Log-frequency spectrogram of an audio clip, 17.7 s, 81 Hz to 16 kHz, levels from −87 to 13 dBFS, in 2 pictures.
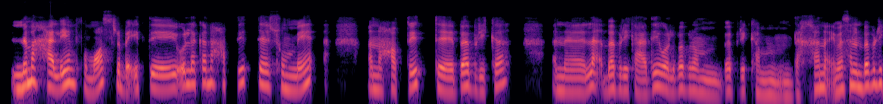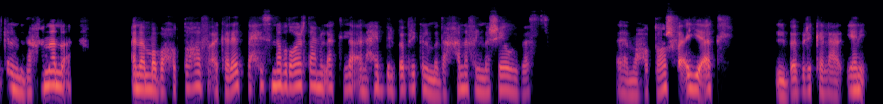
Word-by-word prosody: إنما 215 +9 +8
حاليًا 220 0 +6
في 235 - -7
مصر - - +2
بقِت - - -1
يقول 180 +3 +4
لك 225 +1 0
أنا 240 0 +2
حطيت 235 +1 -5
سمّاق، 190 +2 0 0.5
أنا 175 -1 -1
حطيت 190 +5 0
بابريكا، 175 +5 +3 0.5
أنا 155 -2 -2
لأ، - - +2
بابريكا 165 -4 0
عادية 185 +9 +1
ولا 175 -4 +2
بابر 170 -2 0 0.3
بابريكا 160 -2 -4
مُدخنّة، 130 +8 -3
مثلًا 180 +6 +2
البابريكا 215 +2 +2
المُدخنّة 170 +6 +1
أنا 200 -2 +1 0.6
أنا 185 -1 +5
امّا 175 -1 +2
باحطها 175 +5 -5
في - - -5
أكلات 195 +2 -1
باحس 215 +4 -5
إن 210 - +3
هي 215 - +1
بتغير 200 +1 +1
طعم 210 -2 -2
الأكل، 195 -2 -7
لأ - - -2
أنا 160 - -6
أحب 185 -1 -5
البابريكا 175 +1 -6
المُدخنّة 155 +5 -4
في 170 - -10
المشاوي 160 +1 0
بس، - - -14 0.7
آآ، - - -7
ما - - -6
أحطهاش - - 0
في - - +1
أي - - +4
أكل، - - -5 0.4
البابريكا 150 +5 -3
الع 140 -2 -4
يعني 170 0 -1
180 Hz, 180 wpm, -25 LUFS, 160-205 Hz, 0.7 s, إنما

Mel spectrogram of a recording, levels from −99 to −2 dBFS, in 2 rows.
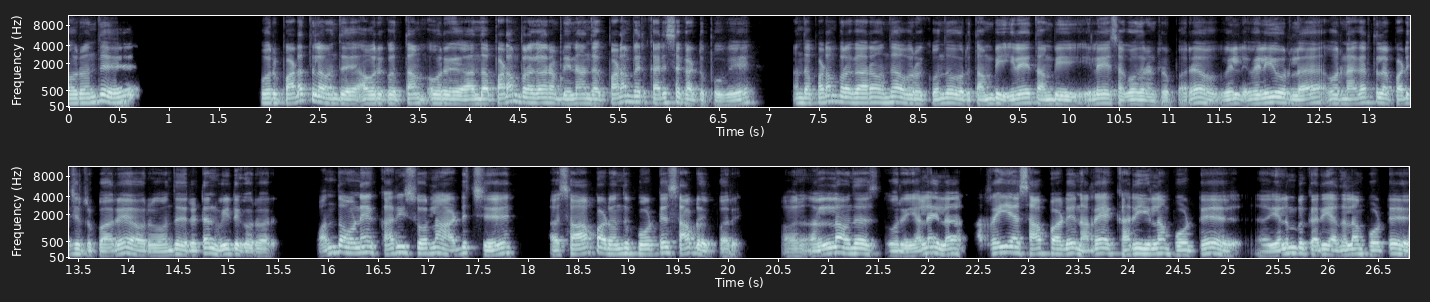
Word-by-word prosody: அவர் 125 +1 +2
வந்து 150 +7 +1 1.6
ஒரு 130 0 +2
படத்துல 190 +10 +2
வந்து 120 -1 +1 0.2
அவருக்கு 120 +1 +1
ஒரு - - -7
தம் 130 0 -2 0.5
அந்த 115 +1 +3
படம் 170 +8 0
பிரகாரம் 135 -1 +2
எப்படினா, 115 +1 0
அந்த 120 -1 +1
படம் 155 +6 -1
பெயர் 150 -2 -2
கரிச 135 +3 -1
காட்டு - - 0
பூவே. 95 +2 0 0.5
அந்த 135 0 0
படம் 165 +5 -1
பிரகாரம் 140 -1 +2
வந்து 145 +3 -1
அவருக்கு 115 -4 -1
வந்து 130 +3 +1
ஒரு - - -1
தம்பி, 120 +4 +1
இளைய 125 +4 +3
தம்பி, 110 +1 +1 0.3
இளைய 125 +3 +1
சகோதரன் 105 -2 0
இருப்பாரு. 90 - -4
அவர் 95 - -2
வெளி 120 +3 +2
வெளியூர்ல 135 -3 +3 0.3
ஒரு 120 0 -2
நகரத்துல 135 +3 -1
படிச்சிட்டு 125 +3 -1
இருப்பாரு. 105 +5 -1
அவர் 110 -3 0
வந்து 110 +6 0
ரிட்டர்ன் 140 +6 +1
வீட்டுக்கு 130 -6 +2
வருவாரு. 90 -1 -2 0.5
வந்த 160 +4 -3
உடனே 155 +3 +1 0.2
கறி 145 +6 0
சோறுலாம் 145 -1 0
அடிச்சி 150 -8 -1 0.6
அ - - +1
சாப்பாடு 140 +2 +2
வந்து 145 +2 0
போட்டு 130 +3 +1
சாப்பிட - - +1
வைப்பாறு. - - -5 0.8
நல்லா 145 +10 +3
வந்து 145 0 +3 0.3
ஒரு 100 -2 0
இலைல 145 -2 +2 0.3
நிறைய 160 +3 0
சாப்பாடு 140 0 0
நிறைய 140 +8 +1 0.2
கறி 120 +5 +1
எல்லாம் 140 -1 -1
போட்டு, 115 +4 0 0.7
எலும்பு 150 +2 +1
கறி 130 +3 +2
அதெல்லாம் 130 +4 0
போட்டு 115 +5 0
130 Hz, 150 wpm, -22 LUFS, 115-145 Hz, 1.6 s, அந்த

